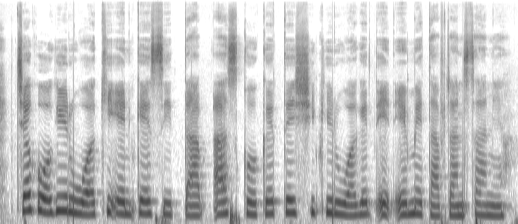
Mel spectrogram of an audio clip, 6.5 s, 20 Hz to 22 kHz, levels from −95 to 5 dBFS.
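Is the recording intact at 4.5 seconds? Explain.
No. 4.5 s falls inside clock drift buffer slips from 0.92 to 5.78 s, with a click every 1.62 s, likely two mismatched clocks dropping or repeating small sample blocks.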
